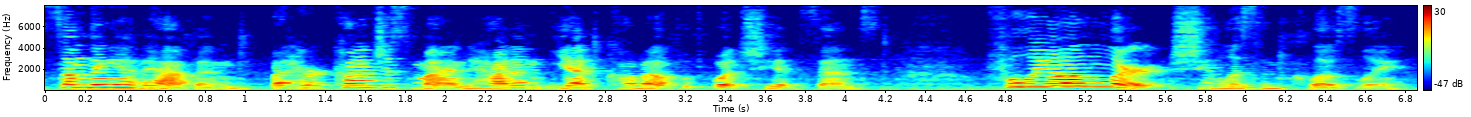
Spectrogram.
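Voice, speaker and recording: A woman with a fairly high, very lively voice reads a funny story aloud to friends. She is giggly and informal, tripping over words and breaking off to comment. The recording is echoey and sounds somewhat far from the mic. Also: moderate pace. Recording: echoey room, distant mic, background noise.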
